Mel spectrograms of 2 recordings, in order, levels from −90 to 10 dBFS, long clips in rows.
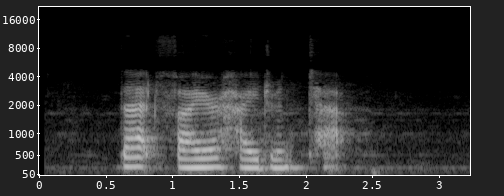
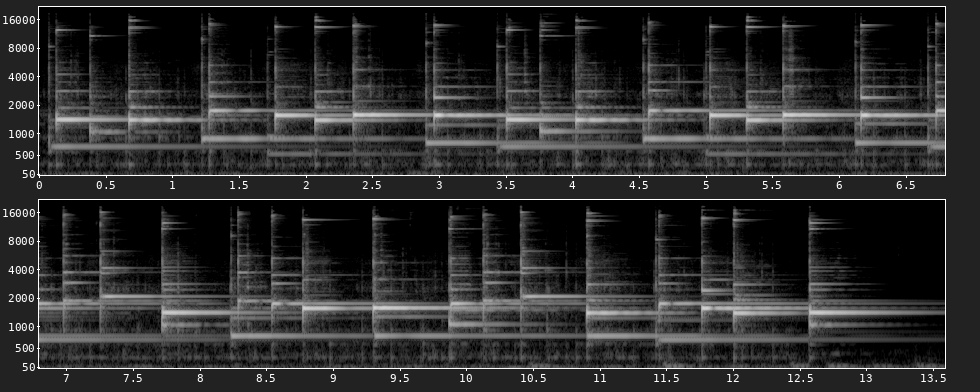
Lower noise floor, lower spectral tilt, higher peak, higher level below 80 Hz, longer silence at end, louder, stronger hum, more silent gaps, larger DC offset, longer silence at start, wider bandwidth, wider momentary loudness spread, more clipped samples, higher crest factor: first, -56 dBFS vs -41 dBFS; first, -9.5 dB/octave vs 1.5 dB/octave; about the same, -6 dBFS vs -4 dBFS; about the same, -60 dBFS vs -62 dBFS; first, 0.7 s vs 0.3 s; about the same, -20 LUFS vs -18 LUFS; neither; neither; neither; first, 0.6 s vs 0.05 s; second, 4.6 kHz vs 18 kHz; about the same, 11 LU vs 12 LU; neither; about the same, 18 dB vs 16 dB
